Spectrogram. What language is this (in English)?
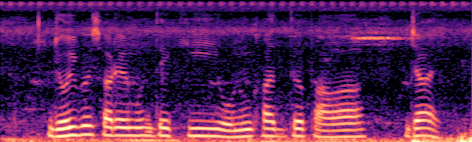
Bangla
